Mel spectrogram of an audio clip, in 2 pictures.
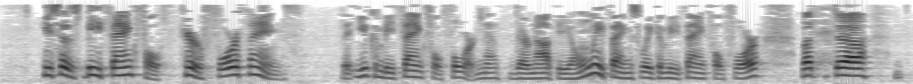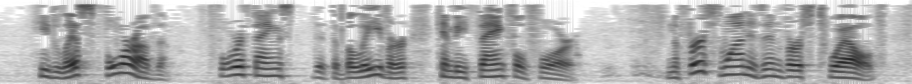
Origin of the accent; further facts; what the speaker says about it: Nebraska, United States; I'm from Nebraska, so I use Warren Buffett as an example. Everybody in Nebraska knows who he is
